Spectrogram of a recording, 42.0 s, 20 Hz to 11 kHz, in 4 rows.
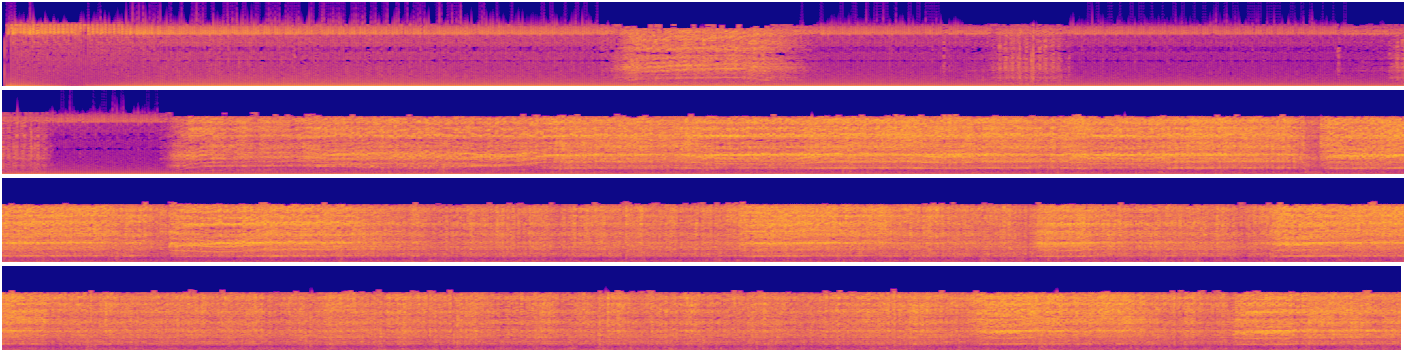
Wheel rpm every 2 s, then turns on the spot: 0, 0, 70, 10, 0, 30, 140, 200, 220, 220, 220, 230, 230, 230, 230, 230, 230, 230, 230, 230, 230.
6-8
